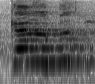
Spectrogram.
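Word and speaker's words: كلب: A pessoa está a ler o Corão, se não consegue diferenciar entre o Kaf e o Kof na pronúncia, Kaf, Kof, Kalb, Kolb. Então, em vez de dizer coração, está a dizer cão. E em vez de dizer cão, poderá estar a dizer coração.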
